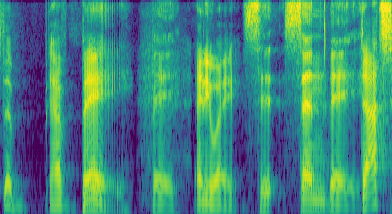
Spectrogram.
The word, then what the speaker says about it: senbei: not a real word the real word is senbei which which are two different syllables you got sim like Sims like Sim City like Simba yeah and it's supposed to be sin sedin so that's completely different and instead of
